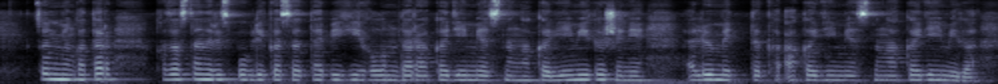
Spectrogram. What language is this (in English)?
Kazakh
